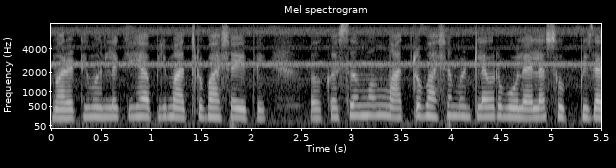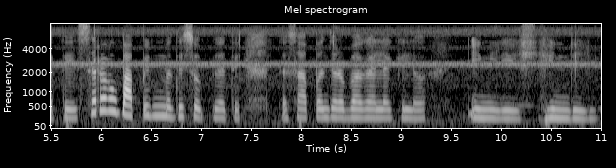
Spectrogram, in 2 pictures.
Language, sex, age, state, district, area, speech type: Marathi, female, 18-30, Maharashtra, Ahmednagar, urban, spontaneous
